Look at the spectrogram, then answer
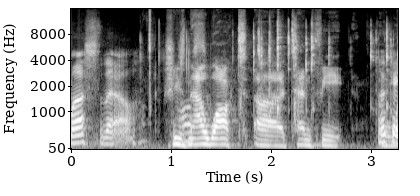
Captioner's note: dice rattling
